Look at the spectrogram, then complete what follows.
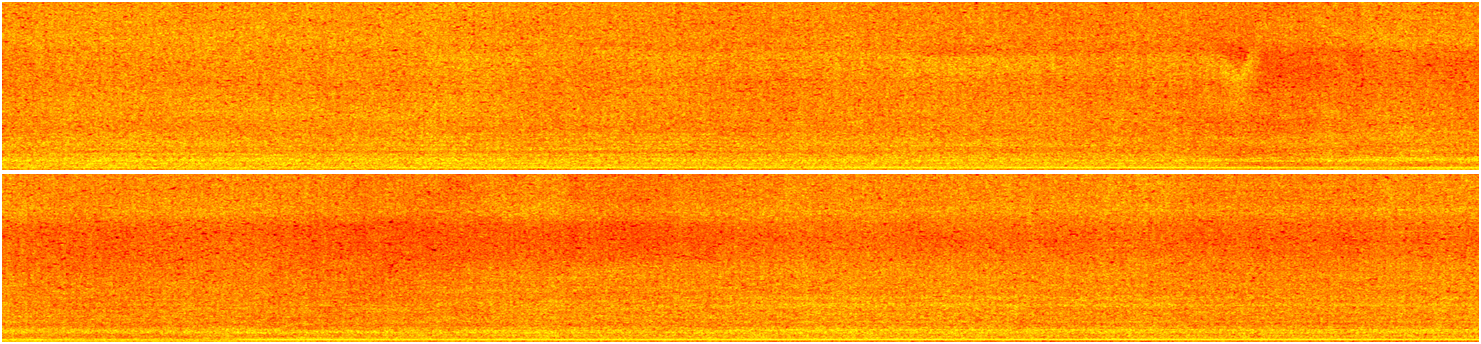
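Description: Engine and propeller of an Aeropro Eurofox light aircraft in flight, heard from inside the cabin as a loud, steady drone over rushing air. The drone's pitch shifts slightly a little past halfway.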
